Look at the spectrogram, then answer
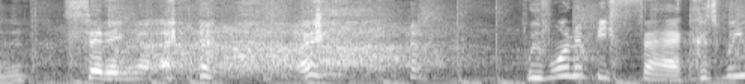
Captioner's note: audience laughing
